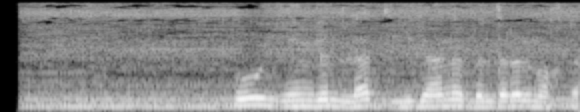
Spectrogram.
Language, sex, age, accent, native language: Uzbek, male, 25-34, Samarqand, Uzbek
